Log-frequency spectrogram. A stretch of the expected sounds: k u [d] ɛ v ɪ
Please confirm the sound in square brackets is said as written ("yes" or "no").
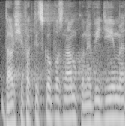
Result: no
